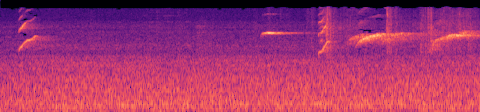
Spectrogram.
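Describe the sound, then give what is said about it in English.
Thin, high-pitched chirps of an akikiki, a tiny pale gray endangered Hawaiian bird, with a few short calls rising faintly over a steady background hiss. “Oh yeah, there he is. A tiny pale gray bird hopping from branch to branch. It's the akakiki.”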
